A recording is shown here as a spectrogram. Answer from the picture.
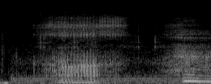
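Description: A person making snoring sounds, twice: a breathy snore under a second in, then a lower, buzzing snore near the end.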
